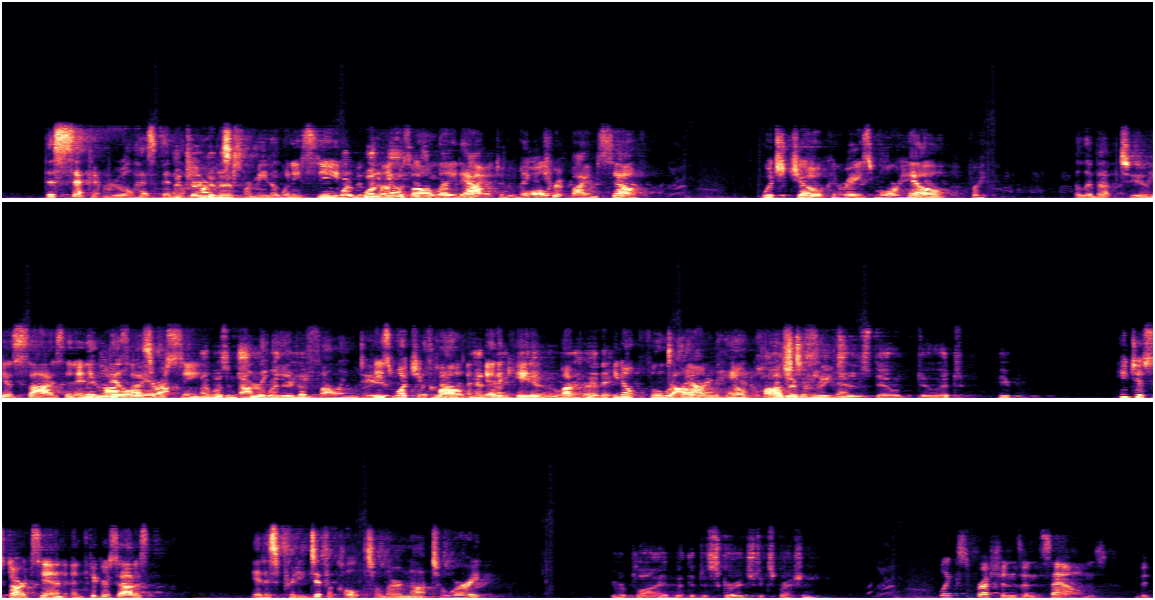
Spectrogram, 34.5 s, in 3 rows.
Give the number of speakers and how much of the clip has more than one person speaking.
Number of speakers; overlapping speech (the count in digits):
4, about 33%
